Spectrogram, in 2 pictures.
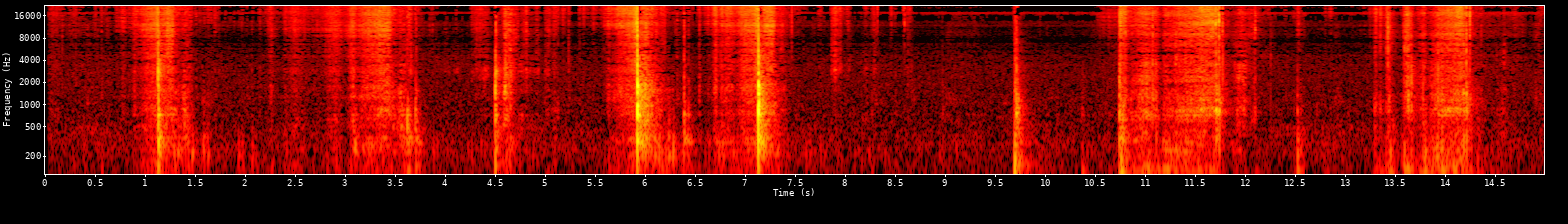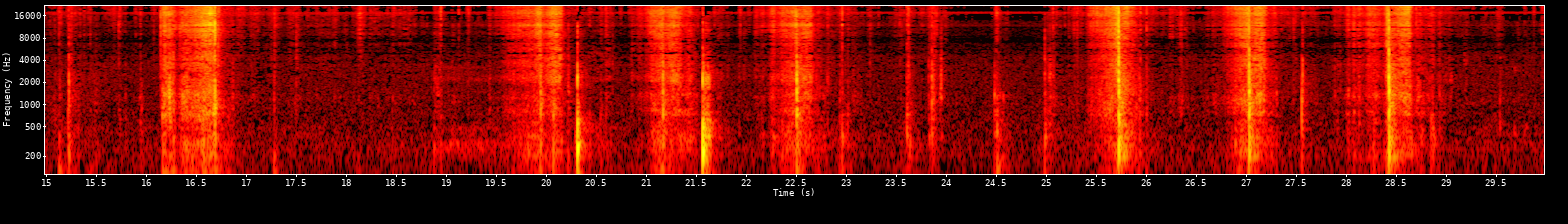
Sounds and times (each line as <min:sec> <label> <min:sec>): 0:00.8 Chopping an apple into wedges on a chopping board 0:01.6
0:02.8 Chopping an apple into wedges on a chopping board 0:03.8
0:05.6 Chopping an apple into wedges on a chopping board 0:07.5
0:10.7 Chopping an apple into wedges on a chopping board 0:12.0
0:13.3 Chopping an apple into wedges on a chopping board 0:14.3
0:16.2 Chopping an apple into wedges on a chopping board 0:16.8
0:19.6 Chopping an apple into wedges on a chopping board 0:22.8
0:25.4 Chopping an apple into wedges on a chopping board 0:26.0
0:26.8 Chopping an apple into wedges on a chopping board 0:27.3
0:28.0 Chopping an apple into wedges on a chopping board 0:29.0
